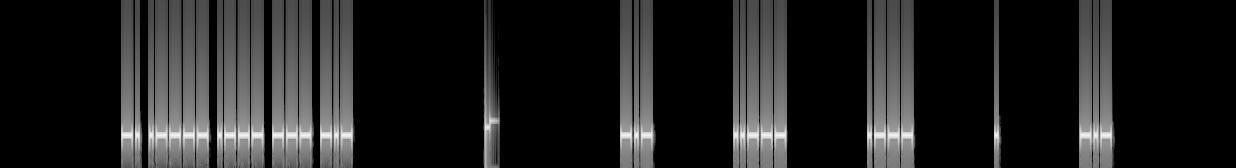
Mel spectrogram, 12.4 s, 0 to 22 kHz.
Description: Morse code, heard as a keyed tone, about 36 wpm, spaced as for 15 wpm, 700 Hz. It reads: N1JOK K2JEK
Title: USA Call Signs - 5 Characters - 8x Character Spacing - 35wpm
